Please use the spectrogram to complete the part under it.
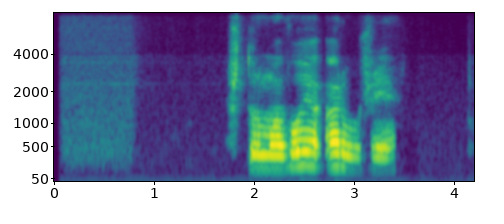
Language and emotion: Russian, neutral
